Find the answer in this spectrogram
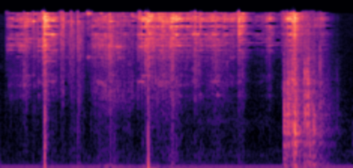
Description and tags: Key on wood
Keys hitting a wooden table.
hit, impact, key, metal, sound, wood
